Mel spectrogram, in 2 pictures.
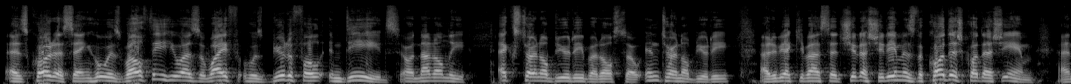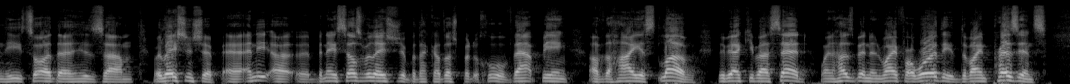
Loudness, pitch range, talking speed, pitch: -26 LUFS, 135-170 Hz, 200 wpm, 150 Hz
